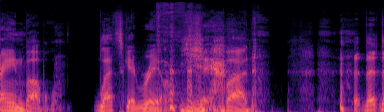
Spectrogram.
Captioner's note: laughter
